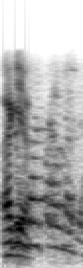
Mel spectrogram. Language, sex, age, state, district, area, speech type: Odia, male, 45-60, Odisha, Nuapada, urban, conversation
